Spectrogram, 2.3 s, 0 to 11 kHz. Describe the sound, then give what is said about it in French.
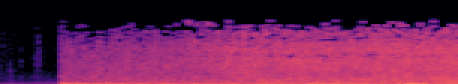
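Sea waves break on the shore near Dakar's port, where an industrial wastewater canal empties into the sea. After a brief quiet moment, a loud, broad wash rushes in abruptly and holds as a continuous roar. “Ici, les vagues viennent accueillir les eaux usées du canal 6 qui traverse une zone industrielle à quelques encablures du port de Dakar.”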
